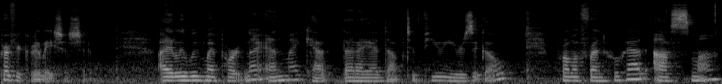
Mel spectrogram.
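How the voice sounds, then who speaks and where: A woman with a Russian accent speaks at a fairly low pitch with ordinary pitch variation, and audible room echo surrounds her voice. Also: moderate pace. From Russia (Siberia). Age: 40s. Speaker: actor. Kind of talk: audition self-introduction.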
